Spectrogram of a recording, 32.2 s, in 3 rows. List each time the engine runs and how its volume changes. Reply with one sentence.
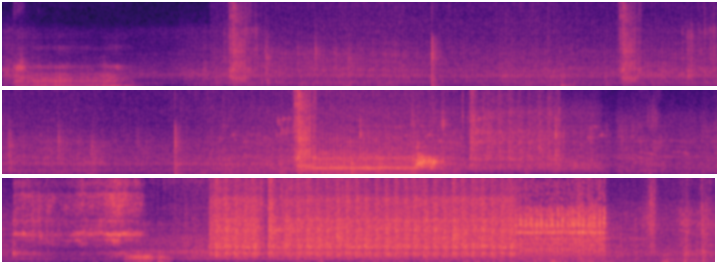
You can hear the engine from 3.1 to 19.1 s, getting louder; and from 24.6 to 30.6 s, at a steady volume.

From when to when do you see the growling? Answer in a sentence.
You can hear the growling from 0.1 to 2.1 s, from 15.3 to 17.4 s and from 23.2 to 24.0 s.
